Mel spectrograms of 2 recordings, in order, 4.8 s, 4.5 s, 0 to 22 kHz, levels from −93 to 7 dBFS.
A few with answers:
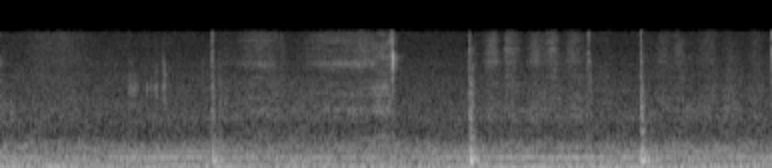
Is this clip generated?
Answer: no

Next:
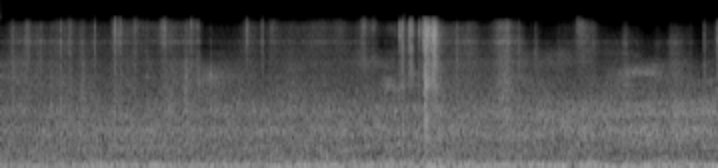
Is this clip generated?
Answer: yes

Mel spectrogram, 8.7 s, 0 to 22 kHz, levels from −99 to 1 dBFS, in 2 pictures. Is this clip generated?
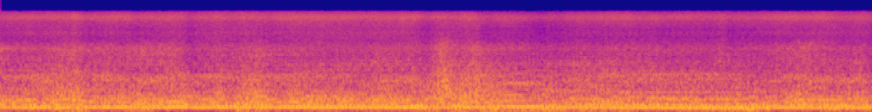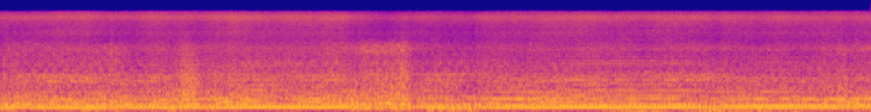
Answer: yes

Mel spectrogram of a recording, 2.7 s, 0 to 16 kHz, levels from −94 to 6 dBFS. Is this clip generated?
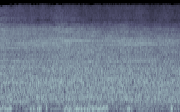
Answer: no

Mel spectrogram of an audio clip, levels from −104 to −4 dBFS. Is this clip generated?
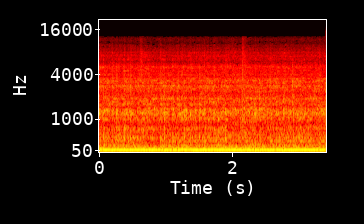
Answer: no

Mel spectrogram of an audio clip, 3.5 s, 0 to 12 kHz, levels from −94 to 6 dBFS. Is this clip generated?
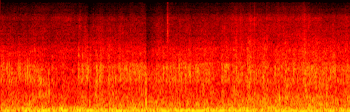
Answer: yes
